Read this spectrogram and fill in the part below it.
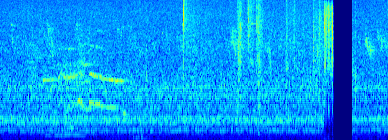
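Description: A honeybee swarm buzzes around a hive box during swarm catching, a dense, steady droning hum of many bees close by that carries on throughout, broken only by a brief dropout near the end.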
